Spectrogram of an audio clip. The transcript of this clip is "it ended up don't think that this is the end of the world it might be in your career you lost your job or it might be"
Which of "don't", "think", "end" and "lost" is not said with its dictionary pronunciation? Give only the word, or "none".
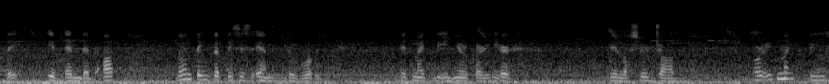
think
